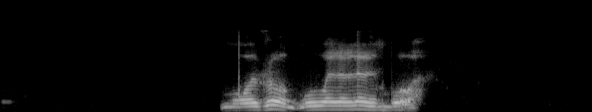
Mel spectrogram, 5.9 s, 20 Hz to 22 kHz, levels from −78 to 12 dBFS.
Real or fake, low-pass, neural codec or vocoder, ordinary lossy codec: fake; 7.2 kHz; codec, 16 kHz, 2 kbps, X-Codec, HuBERT features, trained on general audio; Opus, 32 kbps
